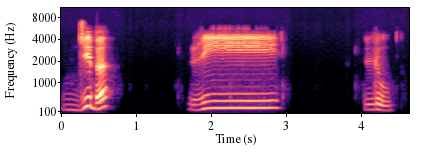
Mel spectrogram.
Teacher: So don't forget, ba with sukoon gives you the qalqala. The ra with the kasra and the ya gave us the 2-count light stretch.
